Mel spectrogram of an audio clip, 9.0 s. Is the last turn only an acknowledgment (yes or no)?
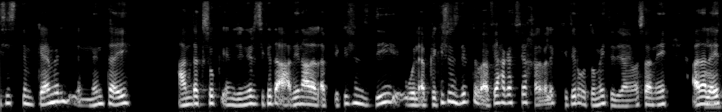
yes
